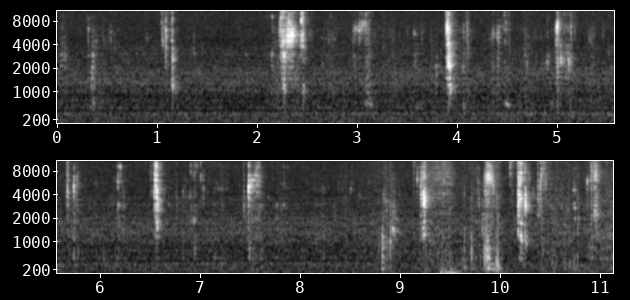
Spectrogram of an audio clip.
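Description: A person chewing a mouthful of fried food close to the microphone: soft, scattered crunches and mouth clicks, with a louder knock and a cluster of crunches about nine to ten seconds in.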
